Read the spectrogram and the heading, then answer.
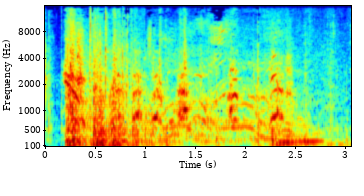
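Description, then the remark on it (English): A puppy barks in a quick run of high, yappy barks mixed with whiny yips, fairly loud, continuing for a few seconds. “Oh, you got a puppy?”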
